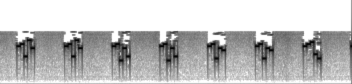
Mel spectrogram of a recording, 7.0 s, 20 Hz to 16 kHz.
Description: Five-tone selective call (ZVEI), heard as quick runs of five tones, tones of about 80 ms. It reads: 89337 89337 89173 89173 89276 89276 89042
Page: SDR/ZVEI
